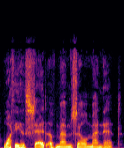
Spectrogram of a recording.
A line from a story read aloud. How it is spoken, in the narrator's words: said Defarge in a low voice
